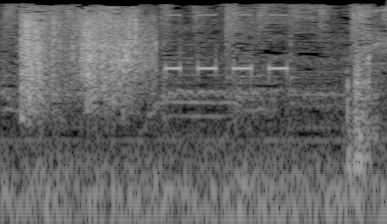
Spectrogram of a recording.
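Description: phone keypad dialing tones

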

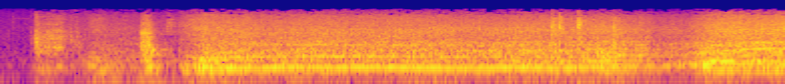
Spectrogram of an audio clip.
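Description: car driving off

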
